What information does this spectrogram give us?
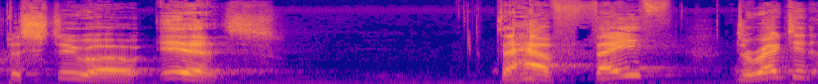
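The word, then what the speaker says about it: πιστεύω: The definition for the original Greek word, as is used in John 3:16, pronounced pistuo, is to have faith directed unto believing, or in faith to give oneself up.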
